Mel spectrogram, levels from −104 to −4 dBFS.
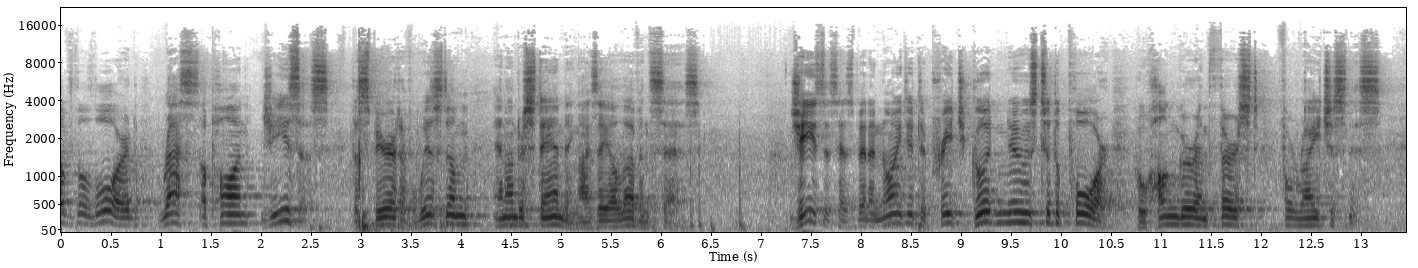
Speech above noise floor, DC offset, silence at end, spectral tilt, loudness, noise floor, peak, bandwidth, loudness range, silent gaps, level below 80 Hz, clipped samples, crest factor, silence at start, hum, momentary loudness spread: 20 dB; under 0.1%; 0 s; -3.5 dB/octave; -22 LUFS; -42 dBFS; 0 dBFS; 16 kHz; 2 LU; none; -52 dBFS; under 0.1%; 22 dB; 0 s; none; 9 LU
